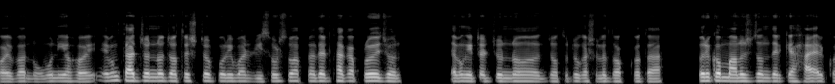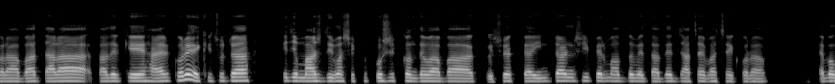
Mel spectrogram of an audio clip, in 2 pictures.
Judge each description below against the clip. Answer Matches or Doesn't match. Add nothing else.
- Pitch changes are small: Matches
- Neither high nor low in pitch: Matches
